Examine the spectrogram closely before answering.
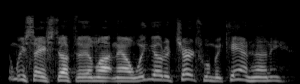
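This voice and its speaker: A man with an Appalachian accent at a moderate pace, quiet background. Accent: Appalachian US Southern. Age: 60s. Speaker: preacher. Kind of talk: sermon.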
